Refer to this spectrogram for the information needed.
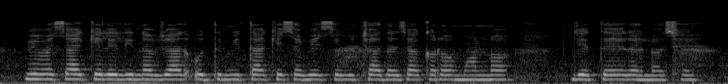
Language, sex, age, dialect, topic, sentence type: Maithili, female, 18-24, Angika, banking, statement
